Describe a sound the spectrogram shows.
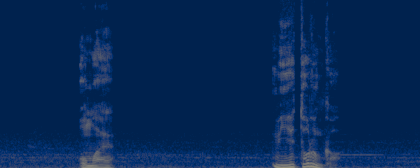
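A man speaks in a low, quiet voice, close by.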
